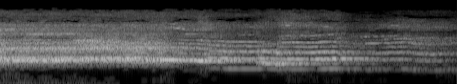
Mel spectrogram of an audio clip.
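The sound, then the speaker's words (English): A person screaming: one long, high-pitched cry that holds for about two seconds, slowly sinking in pitch as it fades, heard alone. “why are you screaming?”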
